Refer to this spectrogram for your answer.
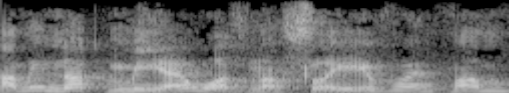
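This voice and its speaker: A man talks in a Trinidadian accent. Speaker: video game streamer. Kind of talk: casual chat.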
